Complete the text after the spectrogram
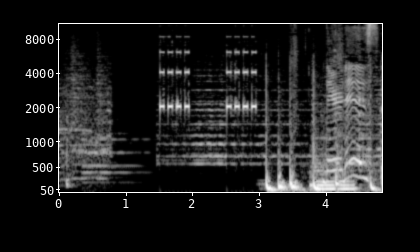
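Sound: alarm clock ringing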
